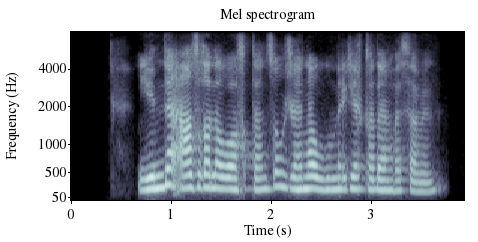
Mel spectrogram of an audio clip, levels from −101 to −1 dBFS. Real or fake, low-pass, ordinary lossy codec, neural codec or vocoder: fake; none; none; codec, 16 kHz, 1 kbps, FreqCodec, larger model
